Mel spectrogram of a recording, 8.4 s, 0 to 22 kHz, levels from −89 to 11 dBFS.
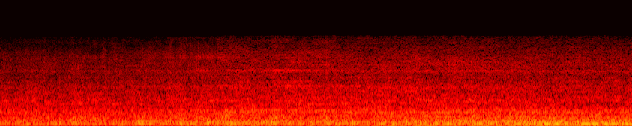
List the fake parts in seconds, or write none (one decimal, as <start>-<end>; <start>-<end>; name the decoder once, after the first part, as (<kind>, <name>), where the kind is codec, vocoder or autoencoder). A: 0.0-6.4 (codec, SNAC); 7.5-8.4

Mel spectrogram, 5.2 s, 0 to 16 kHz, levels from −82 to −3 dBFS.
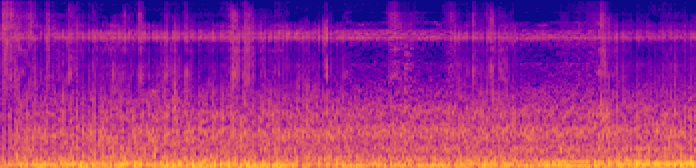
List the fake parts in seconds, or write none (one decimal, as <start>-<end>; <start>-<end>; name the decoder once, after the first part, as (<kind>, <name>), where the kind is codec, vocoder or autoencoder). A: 0.0-2.6 (vocoder, BigVGAN v2); 3.4-3.9; 4.5-5.2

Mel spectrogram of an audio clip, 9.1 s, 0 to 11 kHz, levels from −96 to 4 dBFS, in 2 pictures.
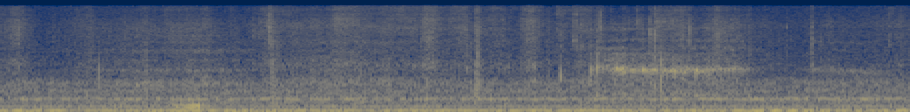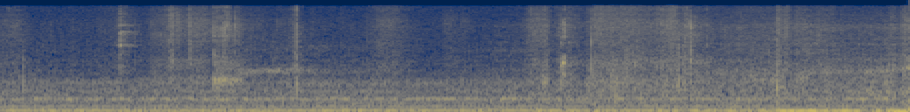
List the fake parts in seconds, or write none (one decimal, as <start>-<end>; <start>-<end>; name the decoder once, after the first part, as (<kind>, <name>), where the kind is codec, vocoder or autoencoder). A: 3.8-9.1 (vocoder, Vocos)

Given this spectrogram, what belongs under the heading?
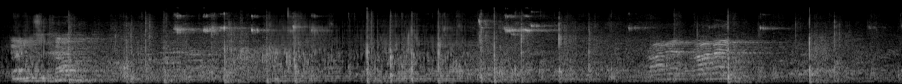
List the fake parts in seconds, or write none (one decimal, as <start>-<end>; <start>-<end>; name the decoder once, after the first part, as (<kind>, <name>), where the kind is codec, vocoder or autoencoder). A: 0.0-0.5 (vocoder, BigVGAN v2); 2.7-4.7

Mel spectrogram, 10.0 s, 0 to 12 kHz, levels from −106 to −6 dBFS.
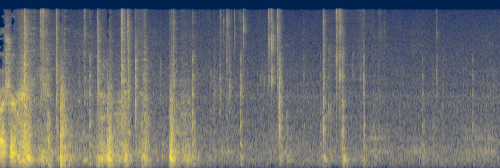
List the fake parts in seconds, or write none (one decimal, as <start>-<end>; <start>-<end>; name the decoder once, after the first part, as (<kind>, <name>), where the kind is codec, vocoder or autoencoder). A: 6.6-7.3 (autoencoder, DAC-VAE)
